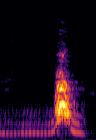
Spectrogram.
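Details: Dog greeting its dad on a walking path after he returns from a week in hospital: a low droning whine rises into a single sharp bark.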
